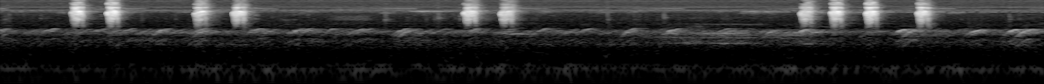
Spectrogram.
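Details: Blue-crowned hanging parrot uttering its cap-cap, kiak-kiak and crap-crap calls. High, thin, shrill notes come in pairs and a final run of four. They stand out over a busy, repetitive chorus of lower chirping notes.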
